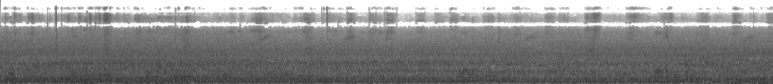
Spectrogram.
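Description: A dog snarls and growls while fighting.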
